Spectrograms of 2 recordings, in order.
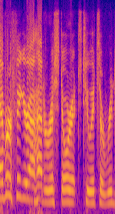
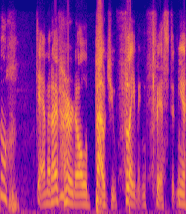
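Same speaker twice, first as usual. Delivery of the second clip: startled, caught off guard, taken aback; 3 semitones lower than usual. A merchant, recognizing the Flaming Fist, reacts taken aback. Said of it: "he's taken aback".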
